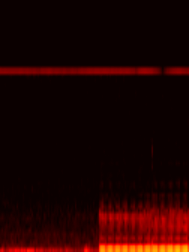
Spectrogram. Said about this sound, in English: I'm dialing.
